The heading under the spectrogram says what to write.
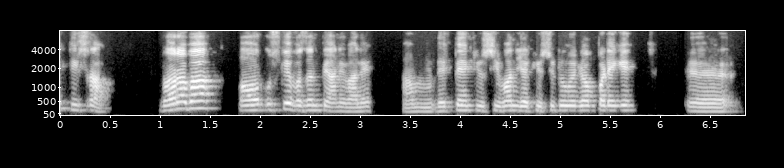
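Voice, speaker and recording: A man's voice: high-pitched, fairly bright tone, smooth, dry recording. A man from Pakistan teaching Quranic Arabic in an online class, patiently drilling word forms and calling on students.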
